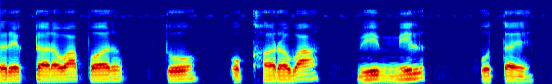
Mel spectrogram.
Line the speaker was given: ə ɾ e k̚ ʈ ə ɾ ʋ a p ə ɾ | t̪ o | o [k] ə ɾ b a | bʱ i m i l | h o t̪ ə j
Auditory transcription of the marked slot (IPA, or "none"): kʰ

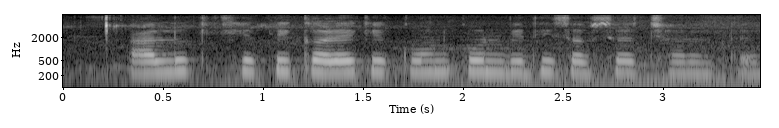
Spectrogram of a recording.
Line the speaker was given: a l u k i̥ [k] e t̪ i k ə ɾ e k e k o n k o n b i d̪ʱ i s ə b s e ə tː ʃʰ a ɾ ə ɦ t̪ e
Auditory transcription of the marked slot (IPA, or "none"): kʰ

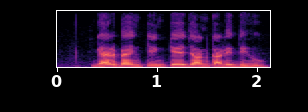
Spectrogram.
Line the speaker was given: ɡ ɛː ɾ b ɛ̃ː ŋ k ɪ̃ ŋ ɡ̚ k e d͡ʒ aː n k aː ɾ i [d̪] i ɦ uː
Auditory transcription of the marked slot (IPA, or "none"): d̪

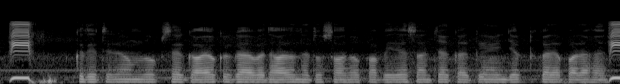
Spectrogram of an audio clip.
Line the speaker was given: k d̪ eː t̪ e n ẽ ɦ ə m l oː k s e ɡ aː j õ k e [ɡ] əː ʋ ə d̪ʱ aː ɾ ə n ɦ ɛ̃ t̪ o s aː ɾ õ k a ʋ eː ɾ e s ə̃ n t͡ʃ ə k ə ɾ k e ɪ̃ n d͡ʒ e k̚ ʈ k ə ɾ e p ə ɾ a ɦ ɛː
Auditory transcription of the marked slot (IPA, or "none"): ɡ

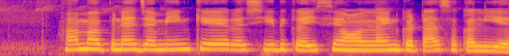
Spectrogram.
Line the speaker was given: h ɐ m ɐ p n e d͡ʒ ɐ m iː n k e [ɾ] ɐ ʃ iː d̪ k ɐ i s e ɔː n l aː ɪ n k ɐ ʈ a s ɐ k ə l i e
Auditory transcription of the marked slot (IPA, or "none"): ɾ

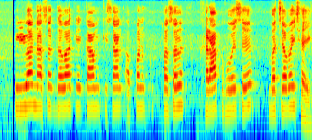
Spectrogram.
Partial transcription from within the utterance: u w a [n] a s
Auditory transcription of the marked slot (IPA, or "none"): n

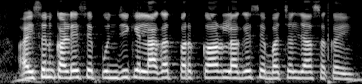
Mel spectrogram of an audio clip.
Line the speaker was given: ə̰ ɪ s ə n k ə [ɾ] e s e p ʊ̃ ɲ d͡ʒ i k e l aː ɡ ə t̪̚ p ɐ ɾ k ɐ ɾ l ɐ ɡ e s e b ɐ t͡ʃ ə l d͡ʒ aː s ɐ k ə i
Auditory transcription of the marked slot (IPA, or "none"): ɽ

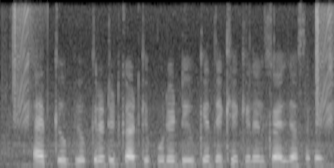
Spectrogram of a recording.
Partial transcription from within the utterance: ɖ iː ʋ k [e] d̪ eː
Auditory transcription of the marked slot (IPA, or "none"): e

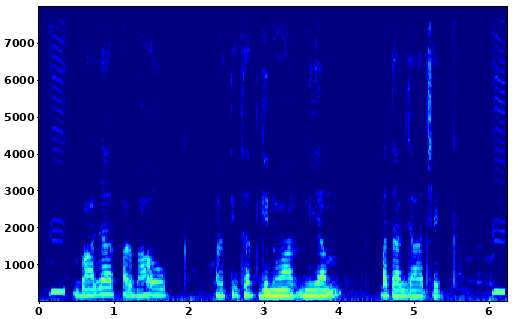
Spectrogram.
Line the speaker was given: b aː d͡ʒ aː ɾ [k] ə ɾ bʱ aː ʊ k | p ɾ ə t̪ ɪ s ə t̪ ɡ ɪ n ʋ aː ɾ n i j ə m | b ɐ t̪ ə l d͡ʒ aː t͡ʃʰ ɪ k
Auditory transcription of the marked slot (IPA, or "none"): p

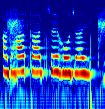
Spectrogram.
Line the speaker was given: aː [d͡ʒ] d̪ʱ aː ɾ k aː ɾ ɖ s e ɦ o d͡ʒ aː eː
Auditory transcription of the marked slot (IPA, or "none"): none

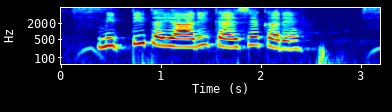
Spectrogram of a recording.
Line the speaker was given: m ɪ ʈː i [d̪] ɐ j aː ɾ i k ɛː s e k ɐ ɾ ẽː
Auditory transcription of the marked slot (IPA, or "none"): t̪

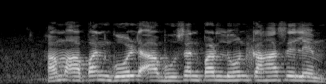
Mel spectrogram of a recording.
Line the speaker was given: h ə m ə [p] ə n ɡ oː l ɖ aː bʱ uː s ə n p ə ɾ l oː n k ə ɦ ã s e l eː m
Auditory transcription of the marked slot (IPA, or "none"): p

